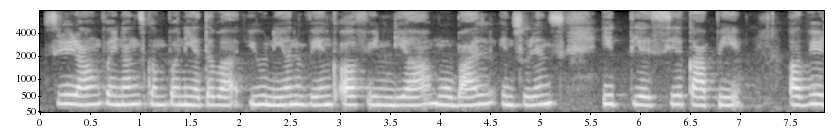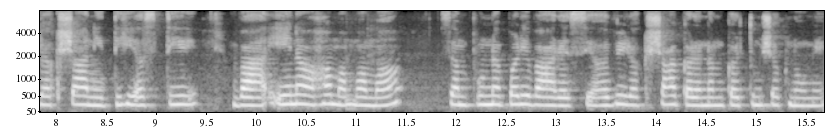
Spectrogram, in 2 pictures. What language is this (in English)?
Sanskrit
